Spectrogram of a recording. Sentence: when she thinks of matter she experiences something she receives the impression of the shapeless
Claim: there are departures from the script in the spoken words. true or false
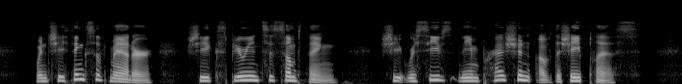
false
